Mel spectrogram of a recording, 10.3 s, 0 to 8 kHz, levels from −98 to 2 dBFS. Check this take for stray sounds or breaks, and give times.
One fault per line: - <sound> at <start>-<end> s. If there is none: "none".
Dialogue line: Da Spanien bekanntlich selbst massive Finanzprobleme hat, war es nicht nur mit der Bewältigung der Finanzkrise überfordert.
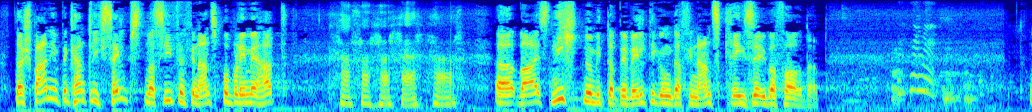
- laugh at 3.2-4.7 s
- laugh at 8.4-10.0 s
